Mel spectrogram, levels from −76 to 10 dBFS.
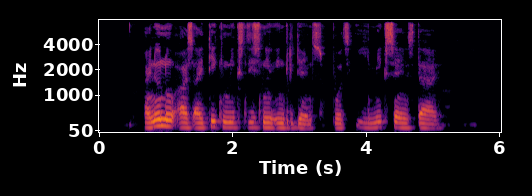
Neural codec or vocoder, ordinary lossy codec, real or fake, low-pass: none; none; real; 7.2 kHz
